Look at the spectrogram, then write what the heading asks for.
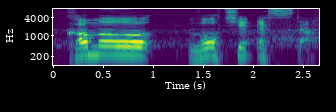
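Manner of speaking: "como voce esta" spoken very slowly, syllable by syllable; careful Portuguese. Shown as a demonstration. Streamer slowly greeting a Portuguese viewer in Portuguese. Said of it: "I am from Portugal".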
